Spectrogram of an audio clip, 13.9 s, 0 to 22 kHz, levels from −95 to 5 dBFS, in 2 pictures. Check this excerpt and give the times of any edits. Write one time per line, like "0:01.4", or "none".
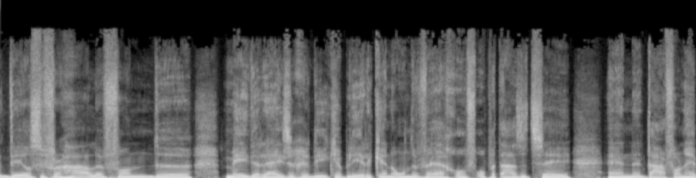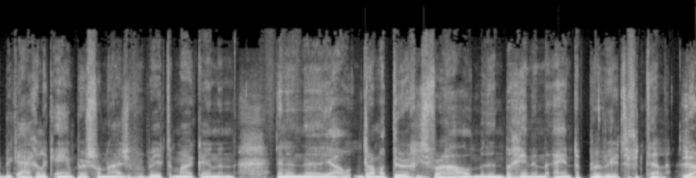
none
